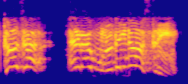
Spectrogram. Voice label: player killed ally mood high, speech it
